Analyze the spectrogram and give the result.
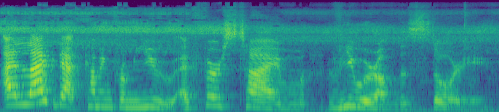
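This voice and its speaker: A woman streamer with a bright voice and very lively intonation reads game text and comments on it. She reacts playfully and takes her time, with some music playing behind. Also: a little high, slow pace. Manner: reacts playfully, acts out lines between reading. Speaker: streamer playing a visual novel. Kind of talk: playthrough commentary and reading text aloud.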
